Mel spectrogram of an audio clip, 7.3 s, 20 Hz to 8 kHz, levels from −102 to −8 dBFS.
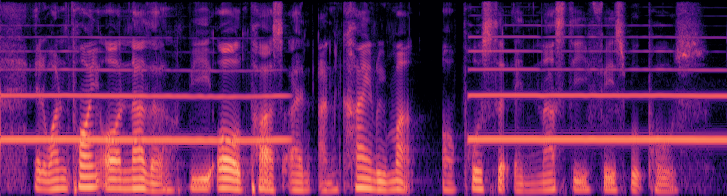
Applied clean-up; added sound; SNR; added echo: none; Wind instrument, woodwind instrument; 5 dB; none.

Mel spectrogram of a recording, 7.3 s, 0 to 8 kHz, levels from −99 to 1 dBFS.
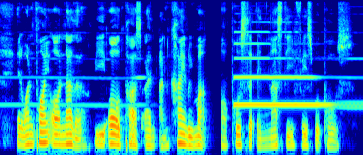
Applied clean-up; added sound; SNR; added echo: classical method log-MMSE.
